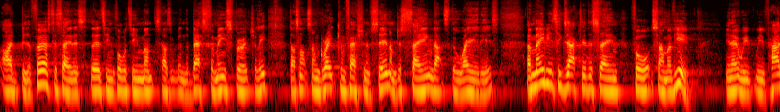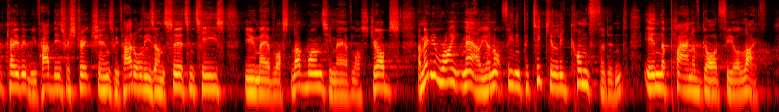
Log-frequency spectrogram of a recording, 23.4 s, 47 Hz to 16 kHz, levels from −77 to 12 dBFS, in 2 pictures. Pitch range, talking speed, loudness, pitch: 135-165 Hz, 215 wpm, -23 LUFS, 145 Hz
